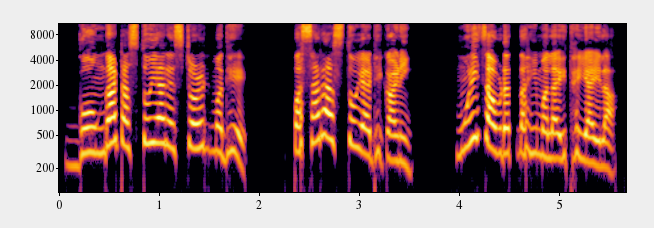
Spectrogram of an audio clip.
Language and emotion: Marathi, angry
